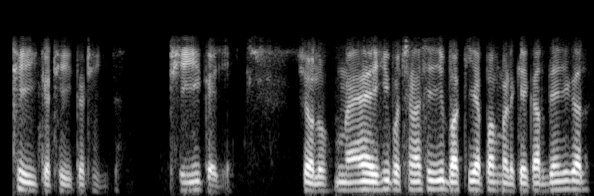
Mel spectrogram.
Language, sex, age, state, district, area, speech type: Punjabi, male, 30-45, Punjab, Patiala, rural, conversation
